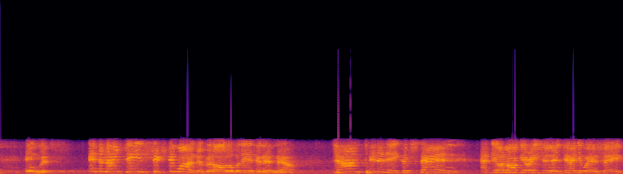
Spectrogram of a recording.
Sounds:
man speaking, Speech

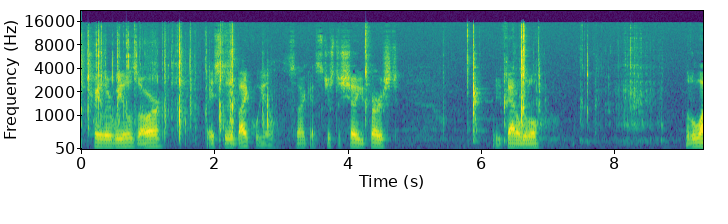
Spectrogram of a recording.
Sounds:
Speech

